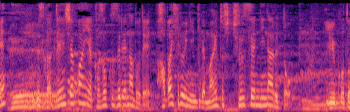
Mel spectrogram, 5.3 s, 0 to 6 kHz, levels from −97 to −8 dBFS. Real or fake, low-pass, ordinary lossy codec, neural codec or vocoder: fake; 5.4 kHz; MP3, 32 kbps; codec, 16 kHz, 8 kbps, FreqCodec, larger model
